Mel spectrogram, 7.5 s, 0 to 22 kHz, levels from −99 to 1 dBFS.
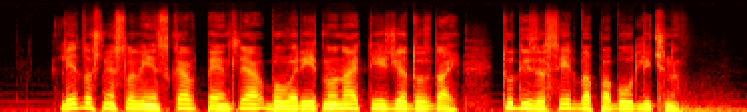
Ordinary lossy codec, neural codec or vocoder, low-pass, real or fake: none; codec, 44.1 kHz, 7.8 kbps, DAC; 19.8 kHz; fake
